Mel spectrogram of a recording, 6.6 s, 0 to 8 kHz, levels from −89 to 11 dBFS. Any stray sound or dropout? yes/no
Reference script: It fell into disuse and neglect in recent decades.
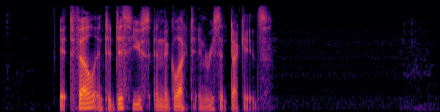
no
